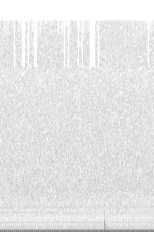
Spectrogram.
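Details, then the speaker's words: Quite old guitar amp with the guitar plugged directly in, bypassing the pedalboard and new Vitoos isolated power supply: steady low mains hum with faint hiss and a brief click midway; the hum comes from the amp itself. "and we can hear that that humming noise is still there. So actually that is the sound from the that is the sound from the amp. This is quite an old amp, so I guess I expect that."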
